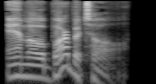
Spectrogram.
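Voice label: "amobarbital", English, British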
